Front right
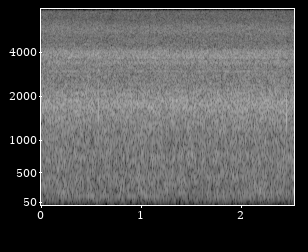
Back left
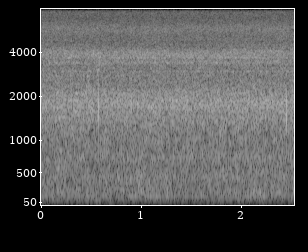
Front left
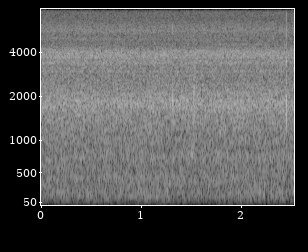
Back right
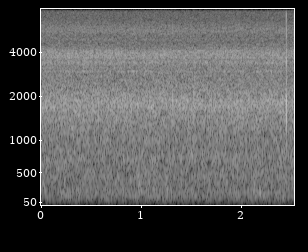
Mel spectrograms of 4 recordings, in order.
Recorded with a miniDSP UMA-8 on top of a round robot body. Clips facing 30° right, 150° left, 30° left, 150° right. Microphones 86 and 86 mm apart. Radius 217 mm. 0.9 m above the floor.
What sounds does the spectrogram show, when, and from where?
Only background noise.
